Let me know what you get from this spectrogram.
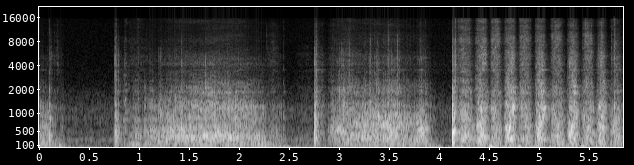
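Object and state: Paperboard juice carton, scratched.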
